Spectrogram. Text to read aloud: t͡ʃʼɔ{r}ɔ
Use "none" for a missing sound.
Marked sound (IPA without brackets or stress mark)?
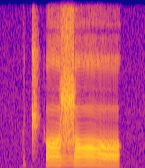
ɮ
